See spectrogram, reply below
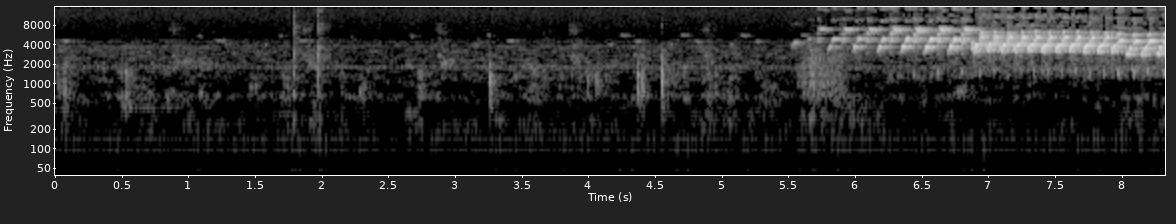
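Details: Goldfinch × canary hybrid singing, recorded in 2020: after about five seconds of faint clicks and room hum, bright high trilled phrases begin, rapid repeated notes climbing into a dense buzzy trill that carries to the end.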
